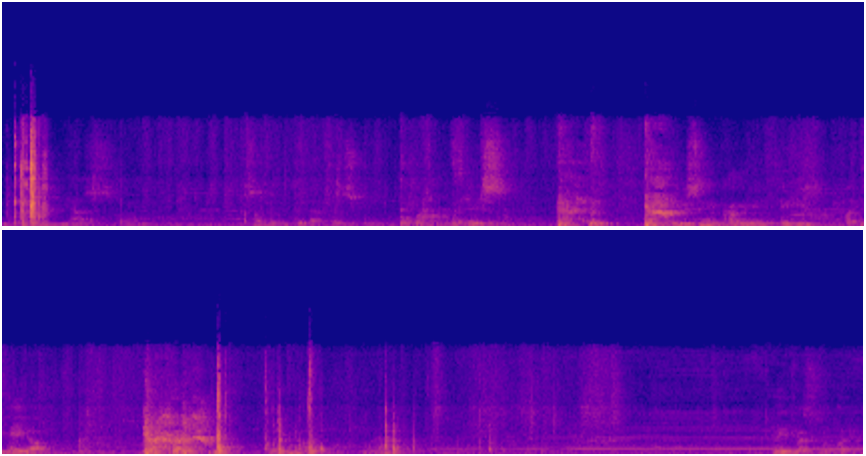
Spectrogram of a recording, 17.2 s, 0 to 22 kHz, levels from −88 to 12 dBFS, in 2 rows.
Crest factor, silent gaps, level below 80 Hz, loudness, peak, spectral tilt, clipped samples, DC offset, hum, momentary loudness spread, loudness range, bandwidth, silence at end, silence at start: 36 dB; none; -78 dBFS; -34 LUFS; -2 dBFS; -2 dB/octave; under 0.1%; under 0.1%; none; 21 LU; 16 LU; 14.5 kHz; 0 s; 0 s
